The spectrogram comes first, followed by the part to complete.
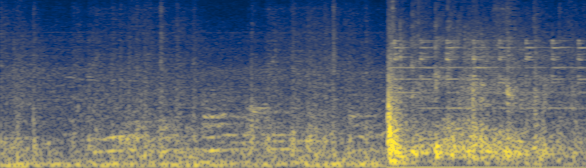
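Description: Faint opening of a K-pop music video soundtrack: quiet low tones, then a sudden hit about three seconds in that rings on with several steady high tones, leading into the song.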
